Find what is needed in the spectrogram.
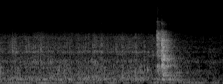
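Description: A cooking stove under a steamer pot running with a steady noise, then switched off with a short click about one and a half seconds in, after which it goes quieter.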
